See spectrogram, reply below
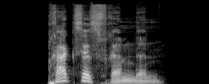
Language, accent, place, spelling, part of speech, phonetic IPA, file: German, Germany, Berlin, praxisfremden, adjective, [ˈpʁaksɪsˌfʁɛmdn̩], De-praxisfremden.ogg
- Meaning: inflection of praxisfremd: 1. strong genitive masculine/neuter singular 2. weak/mixed genitive/dative all-gender singular 3. strong/weak/mixed accusative masculine singular 4. strong dative plural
